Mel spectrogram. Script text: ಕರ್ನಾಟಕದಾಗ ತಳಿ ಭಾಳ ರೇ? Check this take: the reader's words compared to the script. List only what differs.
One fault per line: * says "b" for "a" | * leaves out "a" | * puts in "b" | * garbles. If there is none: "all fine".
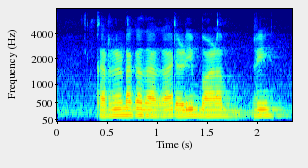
all fine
